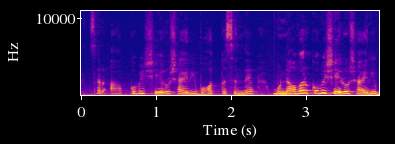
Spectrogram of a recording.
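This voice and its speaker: A woman's high-pitched voice with ordinary pitch variation over noticeable background noise. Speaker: interviewer.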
